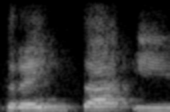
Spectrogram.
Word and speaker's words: treinta y: know as one word you say treinta y you know hmm now to our ear it sounds like trade you know that's funny here but it's three words okay all right quick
